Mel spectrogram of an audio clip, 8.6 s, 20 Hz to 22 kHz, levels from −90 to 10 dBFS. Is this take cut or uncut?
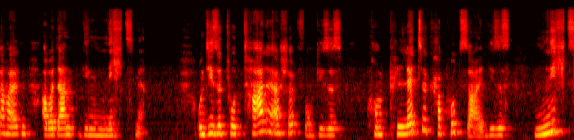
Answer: uncut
